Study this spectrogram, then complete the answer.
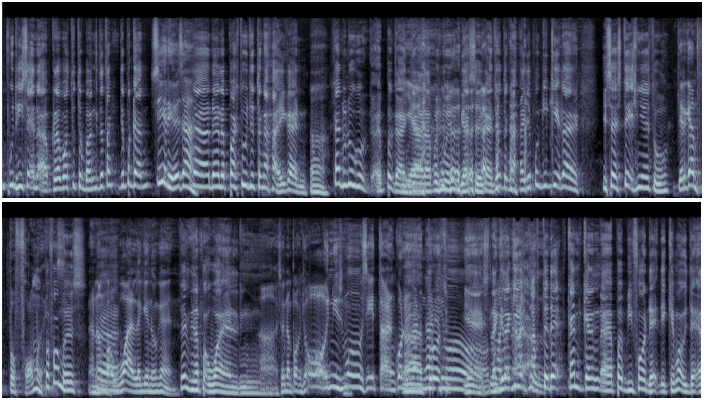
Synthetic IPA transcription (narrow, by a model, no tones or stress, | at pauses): upudiisadaʔap̚kalawak̚t̪ut̪ərbaŋɡitd̪at̪aŋdəpəɡaŋsiɾiəslanadanləpast̪ud͡ʒət̪əŋahajkanəkandulua̰pəɡaɲjd͡ʒalaap̬əsmməbiasəkkansot̪əŋahajdapʊnɡiɡɪt̪̚lah | isast̪ett͡ʃɲət̪ukiɾakanpəfɔ̰mə̃pəfɔmə̃snanãpaʔwajlːaɡinoka̰nɛnãmpaʔwajla̰sonãmpaʔmat͡ʃamoinis̬əmuəset̪ankonaatkaəɾosəjɛslaɡilaɡiaft̪ədɛt̪̚kankanapəbifɔdɛt̚dekemawtʔwid̪ə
